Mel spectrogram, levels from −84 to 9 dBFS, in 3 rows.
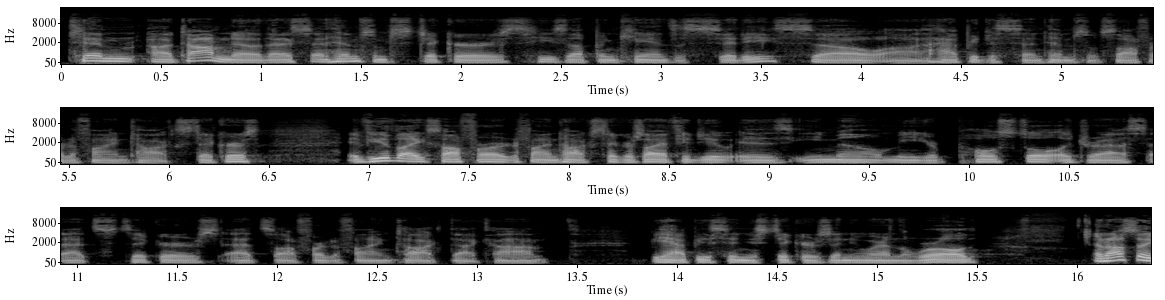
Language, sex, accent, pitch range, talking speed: English, male, American, 100-120 Hz, 220 wpm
